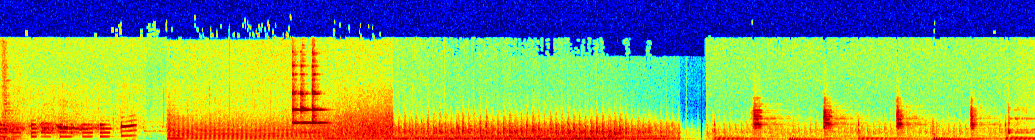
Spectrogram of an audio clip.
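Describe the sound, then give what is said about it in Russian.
A small motorboat's engine starts up and rumbles loudly and steadily as the boat speeds across the water, a thick droning roar that later breaks into a series of pulsing, throbbing bursts. “Шумев моторами, выпустив мчится катерок.”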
